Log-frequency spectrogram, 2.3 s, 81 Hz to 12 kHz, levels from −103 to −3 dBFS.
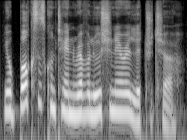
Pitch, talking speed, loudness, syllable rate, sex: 210 Hz, 130 wpm, -19 LUFS, 7.2 syllables/s, female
